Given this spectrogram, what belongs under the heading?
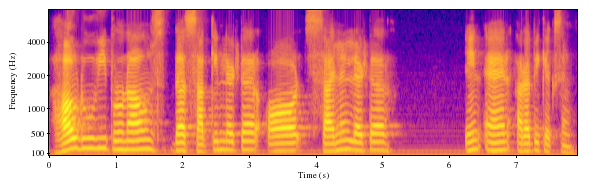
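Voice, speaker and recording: Slow, deliberate teacher. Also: mid-range voice, fairly even intonation, a bit bright, clear, resonant tone. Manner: slow, repetitive teaching delivery with Arabic recitation. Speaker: Quran teacher. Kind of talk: recorded online lesson.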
